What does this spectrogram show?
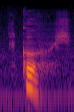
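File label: "rcuzh", San Lucas Quiavini Zapotec; plays (a wind instrument)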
